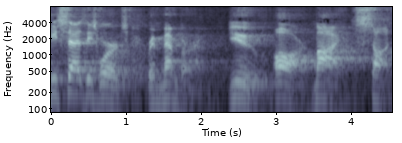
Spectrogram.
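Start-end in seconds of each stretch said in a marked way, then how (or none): 1.3-4.5 low, unhurried lion voice. Speaker quoting the lion father's words to his son from the movie, in a Mufasa deep lion voice. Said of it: "and in a deep lion voice".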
